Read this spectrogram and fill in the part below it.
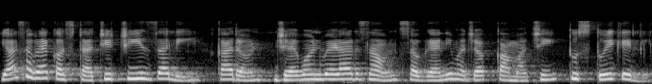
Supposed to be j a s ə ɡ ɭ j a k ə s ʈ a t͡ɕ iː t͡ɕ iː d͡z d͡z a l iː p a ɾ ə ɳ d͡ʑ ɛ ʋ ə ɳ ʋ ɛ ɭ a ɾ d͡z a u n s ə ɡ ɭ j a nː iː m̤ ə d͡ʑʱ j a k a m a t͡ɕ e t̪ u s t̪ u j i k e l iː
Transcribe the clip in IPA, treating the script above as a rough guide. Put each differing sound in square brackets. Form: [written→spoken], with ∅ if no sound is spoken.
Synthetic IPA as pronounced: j a s ə ɡ ɭ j a k ə s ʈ a t͡ɕ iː t͡ɕ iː d͡z d͡z a l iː [p→k] a ɾ ə ɳ d͡ʑ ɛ ʋ ə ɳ ʋ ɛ ɭ a ɾ d͡z a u n s ə ɡ ɭ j a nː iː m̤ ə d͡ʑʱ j a k a m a t͡ɕ [e→i] t̪ u s t̪ u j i k e l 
